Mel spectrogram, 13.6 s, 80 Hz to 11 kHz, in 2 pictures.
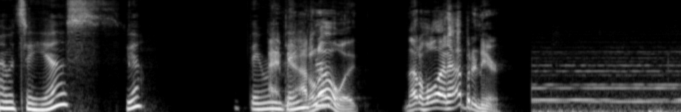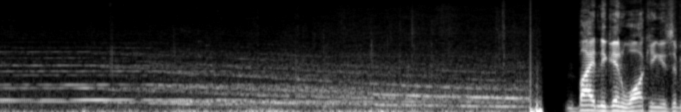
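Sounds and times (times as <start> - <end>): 
speech: 0.0 - 1.6, 2.4 - 5.1, 12.6 - 13.6
air raid missile warning siren wailing: 5.3 - 12.3
low rumbling background: 5.3 - 12.3.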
